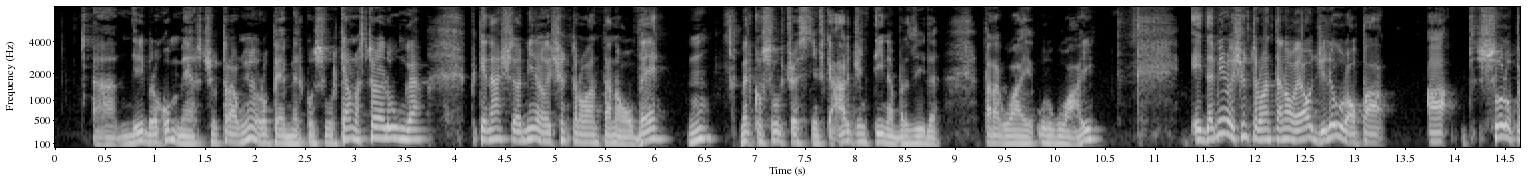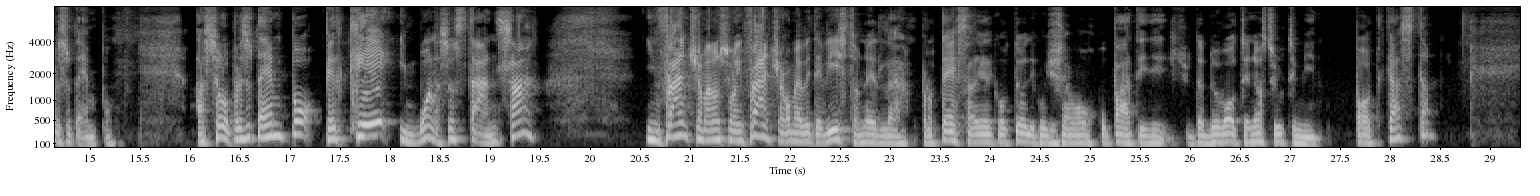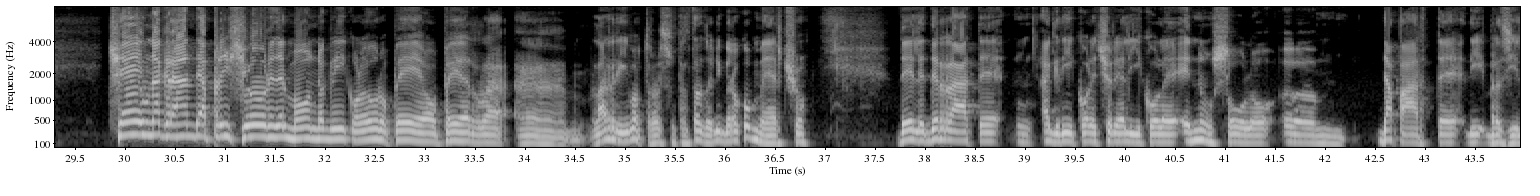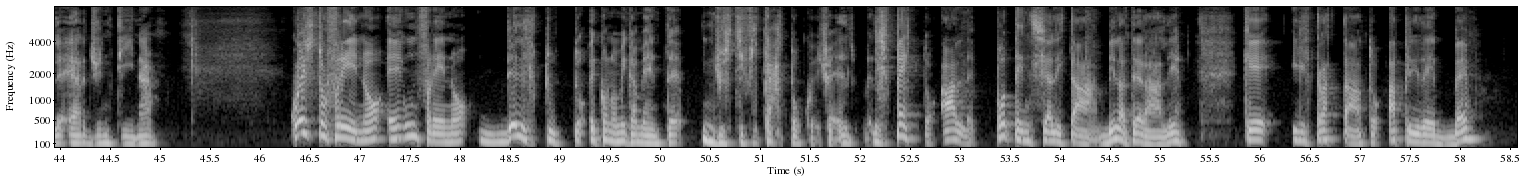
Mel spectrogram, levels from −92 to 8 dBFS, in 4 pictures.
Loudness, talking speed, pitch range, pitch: -19 LUFS, 120 wpm, 115-165 Hz, 130 Hz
